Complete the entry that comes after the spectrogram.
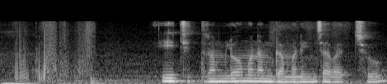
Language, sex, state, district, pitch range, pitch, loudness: Telugu, male, Andhra Pradesh, Sri Satya Sai, 120-145 Hz, 130 Hz, -17 LUFS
